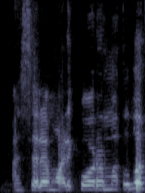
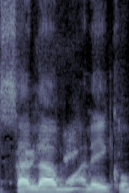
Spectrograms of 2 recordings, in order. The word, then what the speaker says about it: Assalamualaikum: yang penting bacanya betul Assalamualaikum bukan Salamualaikum peti Assalamualaikum so assalamualaikum warahmatullah wabarakatuh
